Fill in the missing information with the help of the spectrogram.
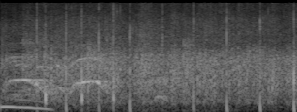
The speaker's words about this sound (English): Can everybody just give Nate and the band a round of applause?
